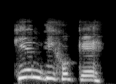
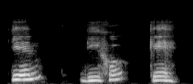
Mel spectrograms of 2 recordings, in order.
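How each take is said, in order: First: Said in the usual way. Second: Slow, separated "¿Quién ... dijo ... qué?"; dictating "¿Quién dijo qué?" slowly to a class; word by word. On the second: Shown as a demonstration. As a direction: leave a pause after "Quién" and after "dijo". Teacher repeats example word by word.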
